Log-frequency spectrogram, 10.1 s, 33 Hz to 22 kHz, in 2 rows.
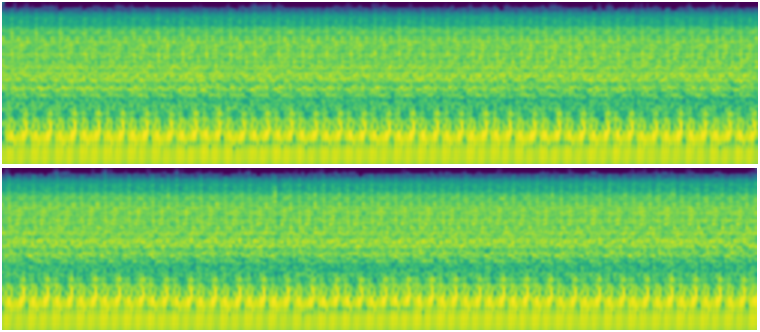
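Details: Ford F250 7.3 Powerstroke diesel after the injector replacement was fixed: steady, even clatter at idle with a solid low rumble and no misses. High-pressure oil pump reached 3,200 psi at start; at idle about 780 psi with IPR 17.8%. Healthy idle.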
